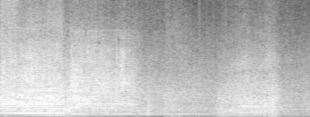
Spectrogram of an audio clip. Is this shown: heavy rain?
no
